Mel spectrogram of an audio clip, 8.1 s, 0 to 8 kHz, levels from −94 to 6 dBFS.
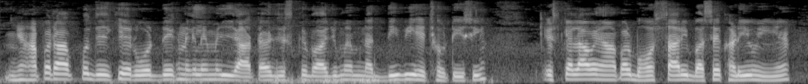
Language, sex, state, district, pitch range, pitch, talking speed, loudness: Hindi, male, Bihar, Darbhanga, 150-175 Hz, 165 Hz, 215 wpm, -15 LUFS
